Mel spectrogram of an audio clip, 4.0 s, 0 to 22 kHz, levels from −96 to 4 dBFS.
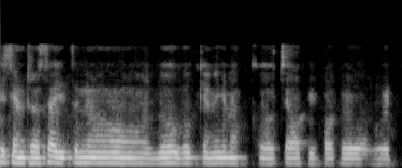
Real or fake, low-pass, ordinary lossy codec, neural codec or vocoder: fake; 7.2 kHz; none; codec, 16 kHz, 4 kbps, FreqCodec, smaller model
